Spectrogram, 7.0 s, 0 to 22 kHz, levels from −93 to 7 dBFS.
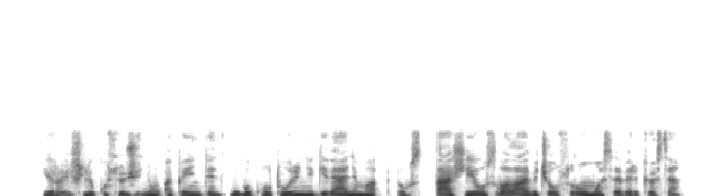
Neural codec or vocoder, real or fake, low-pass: vocoder, 24 kHz, 100 mel bands, Vocos; fake; 7.2 kHz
